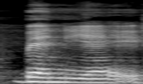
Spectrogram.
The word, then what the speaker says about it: beignet: The fried dough is called a beignet. You say beignet. She's spelling it phonetically.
